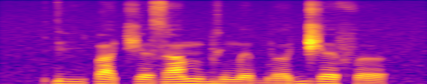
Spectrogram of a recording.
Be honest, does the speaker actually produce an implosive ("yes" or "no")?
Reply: yes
